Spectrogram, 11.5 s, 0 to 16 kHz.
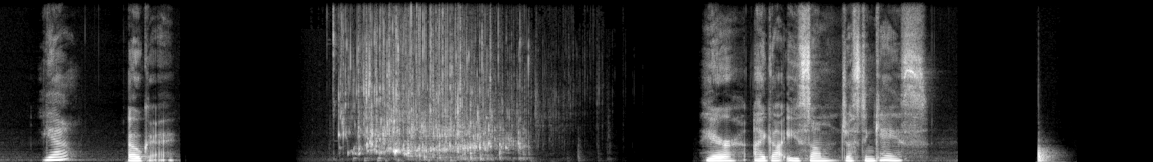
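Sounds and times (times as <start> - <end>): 
speech: 0.4 - 1.8, 7.0 - 9.3
water running from a tap into a glass: 3.4 - 5.6.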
